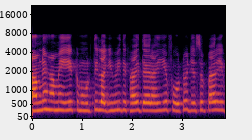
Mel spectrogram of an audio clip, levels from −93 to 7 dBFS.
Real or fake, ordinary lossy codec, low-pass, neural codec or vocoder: real; none; none; none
